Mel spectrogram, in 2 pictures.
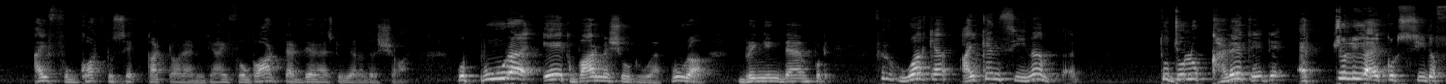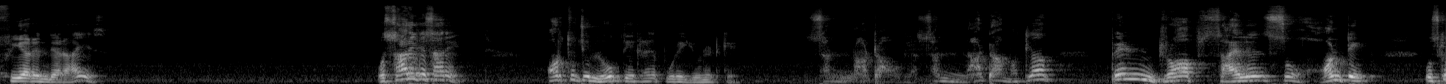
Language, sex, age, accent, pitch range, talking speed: English, male, 50-69, Indian, 120-195 Hz, 135 wpm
